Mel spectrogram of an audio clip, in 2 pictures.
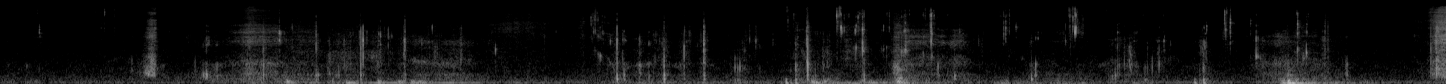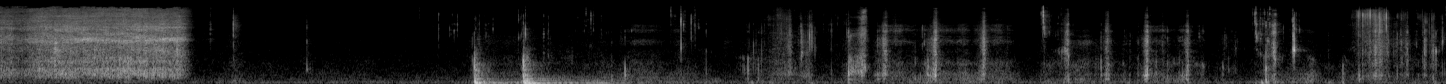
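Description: Close-miked biting and wet chewing of soft fruit slices: red dragon fruit, then a tomato slice topped with whipped cream. About fourteen seconds in, an aerosol whipped-cream can sprays with a steady two-second hiss. Dull knocks sound twice, the louder about twenty seconds in.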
